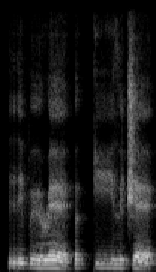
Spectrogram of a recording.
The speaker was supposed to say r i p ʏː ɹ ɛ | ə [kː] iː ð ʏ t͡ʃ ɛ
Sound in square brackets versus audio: correct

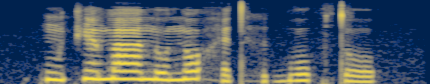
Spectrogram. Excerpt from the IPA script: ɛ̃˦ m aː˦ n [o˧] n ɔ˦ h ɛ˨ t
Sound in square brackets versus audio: correct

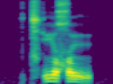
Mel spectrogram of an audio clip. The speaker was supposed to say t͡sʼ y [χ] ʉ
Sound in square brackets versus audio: correct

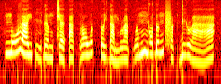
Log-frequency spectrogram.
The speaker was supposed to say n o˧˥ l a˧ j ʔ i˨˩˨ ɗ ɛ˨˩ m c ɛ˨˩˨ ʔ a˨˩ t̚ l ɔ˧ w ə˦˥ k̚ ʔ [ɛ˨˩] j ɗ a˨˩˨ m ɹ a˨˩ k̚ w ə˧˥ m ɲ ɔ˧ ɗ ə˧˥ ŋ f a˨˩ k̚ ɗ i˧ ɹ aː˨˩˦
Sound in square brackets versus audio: incorrect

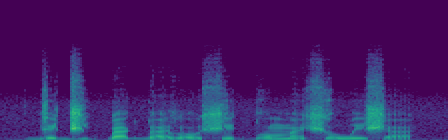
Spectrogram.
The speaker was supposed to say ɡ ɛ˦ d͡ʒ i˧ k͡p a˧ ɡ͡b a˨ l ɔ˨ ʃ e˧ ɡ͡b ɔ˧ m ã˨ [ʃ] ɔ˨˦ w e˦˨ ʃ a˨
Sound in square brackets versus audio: correct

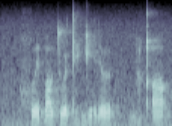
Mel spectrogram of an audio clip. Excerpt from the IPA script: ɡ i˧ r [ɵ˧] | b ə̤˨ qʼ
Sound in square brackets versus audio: incorrect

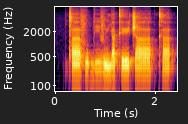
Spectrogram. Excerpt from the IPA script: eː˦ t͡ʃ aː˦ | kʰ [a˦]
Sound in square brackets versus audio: incorrect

